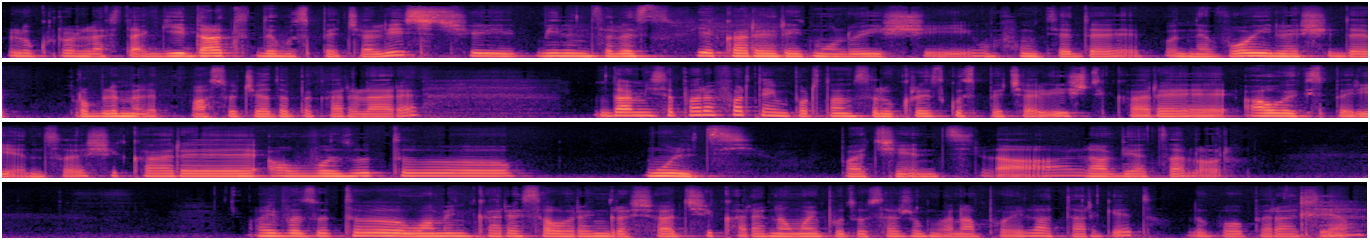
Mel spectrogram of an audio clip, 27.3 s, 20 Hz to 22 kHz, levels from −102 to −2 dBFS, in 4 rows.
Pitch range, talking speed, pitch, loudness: 175-195 Hz, 145 wpm, 185 Hz, -34 LUFS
